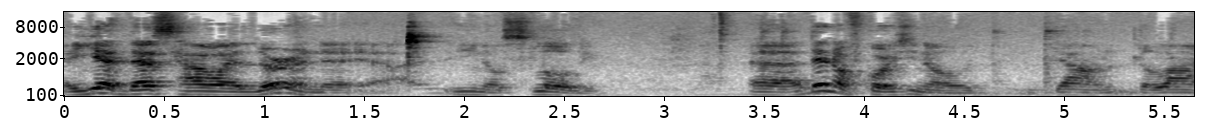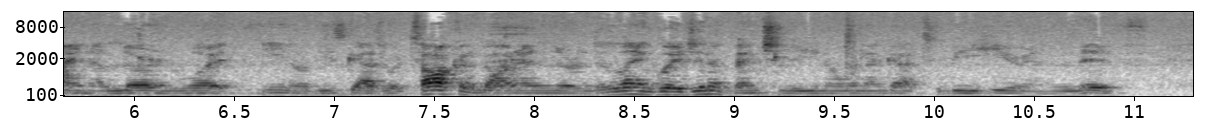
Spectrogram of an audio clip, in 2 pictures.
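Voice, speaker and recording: Talking at a fairly quick pace with a medium pitch and big swings in loudness, a man is heard with audible room echo and noticeable background noise. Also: ordinary pitch variation. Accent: Italian. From Italy, Venice. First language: Italian. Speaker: music industry entrepreneur. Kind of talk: podcast interview.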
